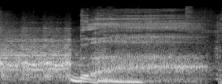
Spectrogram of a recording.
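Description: Electronic bass music in a DJ mix, crossing from a 140 dubstep-style track into the next tune. The heavy bass hits give way to a sustained wash of sound, with a pitched tone gliding downward about a second in.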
